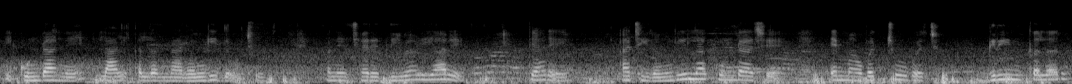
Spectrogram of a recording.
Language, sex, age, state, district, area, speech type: Gujarati, female, 60+, Gujarat, Rajkot, urban, spontaneous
